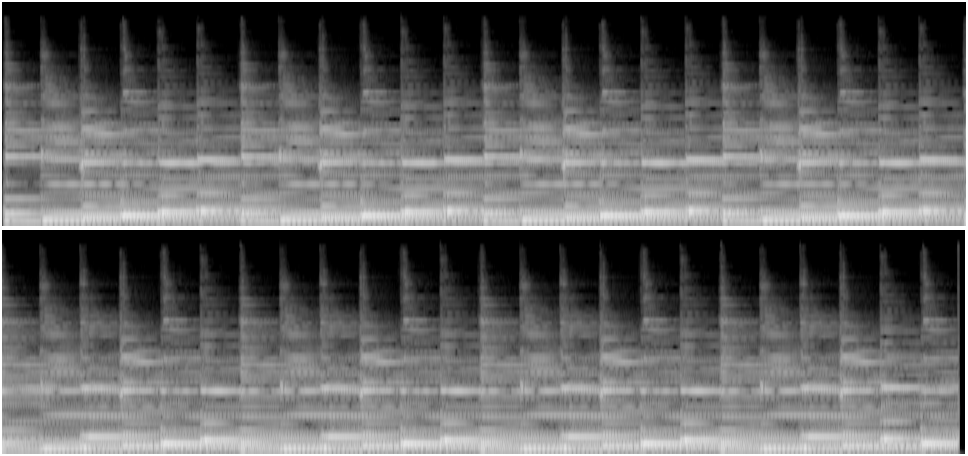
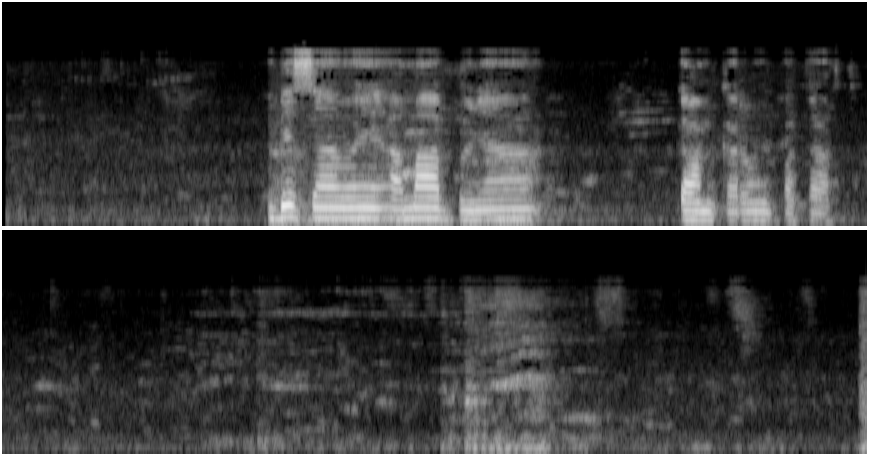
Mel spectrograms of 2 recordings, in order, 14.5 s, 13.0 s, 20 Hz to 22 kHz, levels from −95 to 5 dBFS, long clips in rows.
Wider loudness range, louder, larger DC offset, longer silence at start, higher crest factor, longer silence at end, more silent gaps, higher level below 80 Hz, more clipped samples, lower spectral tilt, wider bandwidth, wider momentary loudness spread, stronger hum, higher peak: second, 1 LU vs 23 LU; about the same, -14 LUFS vs -15 LUFS; neither; second, 0 s vs 2 s; second, 14 dB vs 20 dB; about the same, 0.05 s vs 0 s; neither; first, -52 dBFS vs -60 dBFS; neither; first, -9 dB/octave vs -5 dB/octave; about the same, 8.8 kHz vs 9.6 kHz; second, 3 LU vs 22 LU; neither; about the same, 0 dBFS vs 0 dBFS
